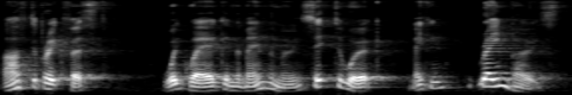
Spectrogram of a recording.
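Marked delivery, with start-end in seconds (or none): none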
